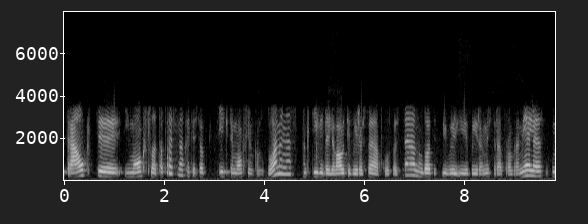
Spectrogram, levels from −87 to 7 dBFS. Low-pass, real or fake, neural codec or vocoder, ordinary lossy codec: 7.2 kHz; real; none; MP3, 64 kbps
